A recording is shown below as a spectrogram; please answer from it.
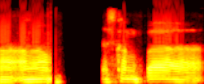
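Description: Speech only: a voice speaking in long, drawn-out syllables, with a short pause about half a second in.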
